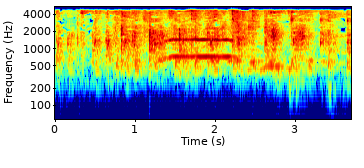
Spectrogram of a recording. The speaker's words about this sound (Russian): Давайте его с теплыми аплодисментами.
